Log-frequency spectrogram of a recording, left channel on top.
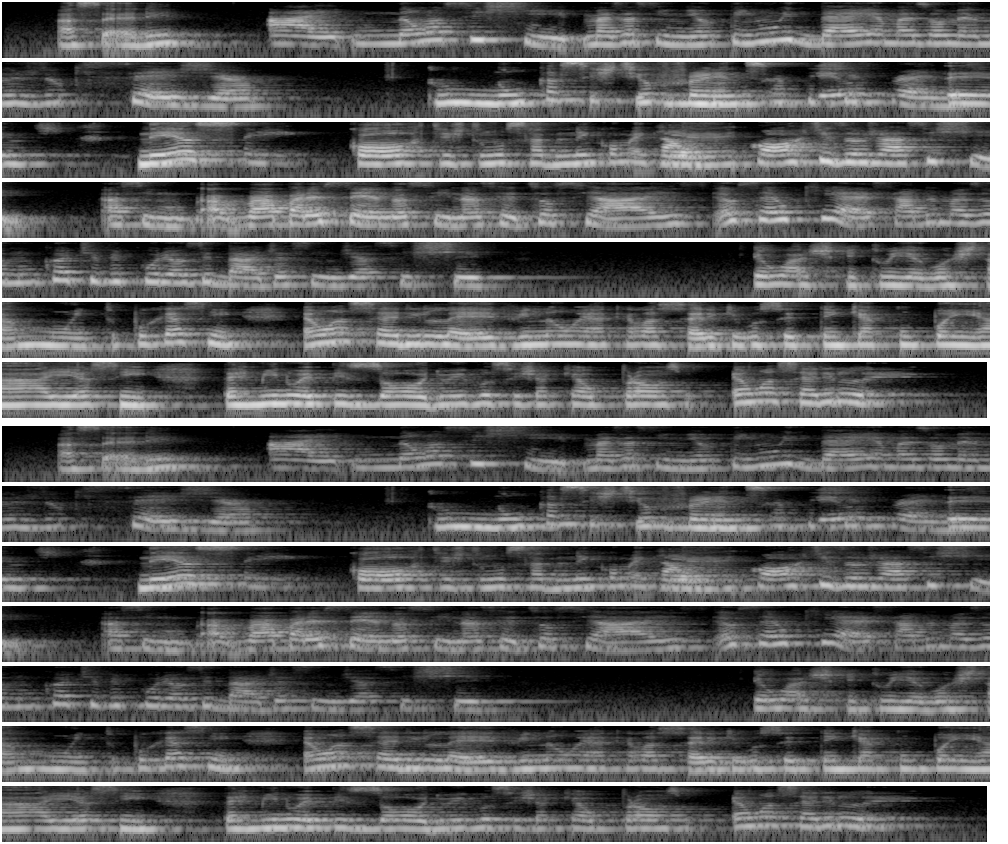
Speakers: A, on the left (about 55°); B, on the left (about 70°).
A: a série?
B: Ai, não assisti, mas assim, eu tenho uma ideia mais ou menos do que seja.
A: Tu nunca assistiu Friends?
B: Nunca assisti
A: Meu
B: Friends.
A: Deus. Nem assim, cortes, tu não sabe nem como é que
B: Não,
A: é.
B: cortes eu já assisti. Assim, a- vai aparecendo assim nas redes sociais. Eu sei o que é, sabe? Mas eu nunca tive curiosidade assim de assistir.
A: Eu acho que tu ia gostar muito, porque assim, é uma série leve, não é aquela série que você tem que acompanhar e assim, termina o episódio e você já quer o próximo. É uma série leve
